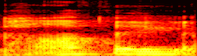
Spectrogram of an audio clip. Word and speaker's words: Parfait: Is it Parfait? I shouldn't pronounce the R, should I? It's Parfait. It's Parfait Girls.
